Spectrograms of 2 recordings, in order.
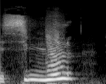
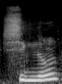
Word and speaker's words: SGNL: En tout cas, ce que ne sera probablement pas cette Apple Watch 2, c'est Signal. Je suis désolé pour la prononciation, ça s'écrit S-G-N-L, Signal.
